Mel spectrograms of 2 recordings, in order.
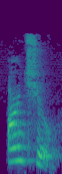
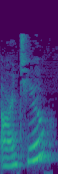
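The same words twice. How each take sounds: First: The t and 'you' merge into ch. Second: A plain t sound comes before 'you'. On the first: The speaker calls it right. "we say" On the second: The speaker calls it wrong. "We don't say"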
